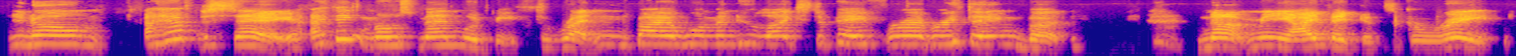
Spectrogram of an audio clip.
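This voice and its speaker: A woman's voice: high voice, expressive, a little slow. A woman playing a smarmy, pushy male accountant on a date in a comedic radio play. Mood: smug.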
